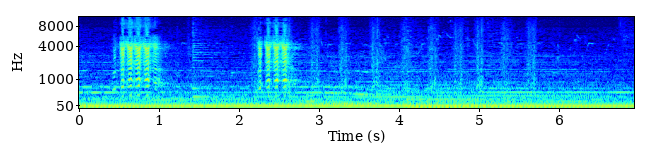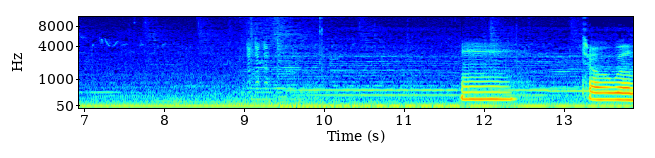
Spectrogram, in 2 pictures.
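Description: A goat in The Witcher 3 bleats in short bursts, two quick calls early and a louder pair near the end, over a low steady background hum and faint clip-clopping, with no talking.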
